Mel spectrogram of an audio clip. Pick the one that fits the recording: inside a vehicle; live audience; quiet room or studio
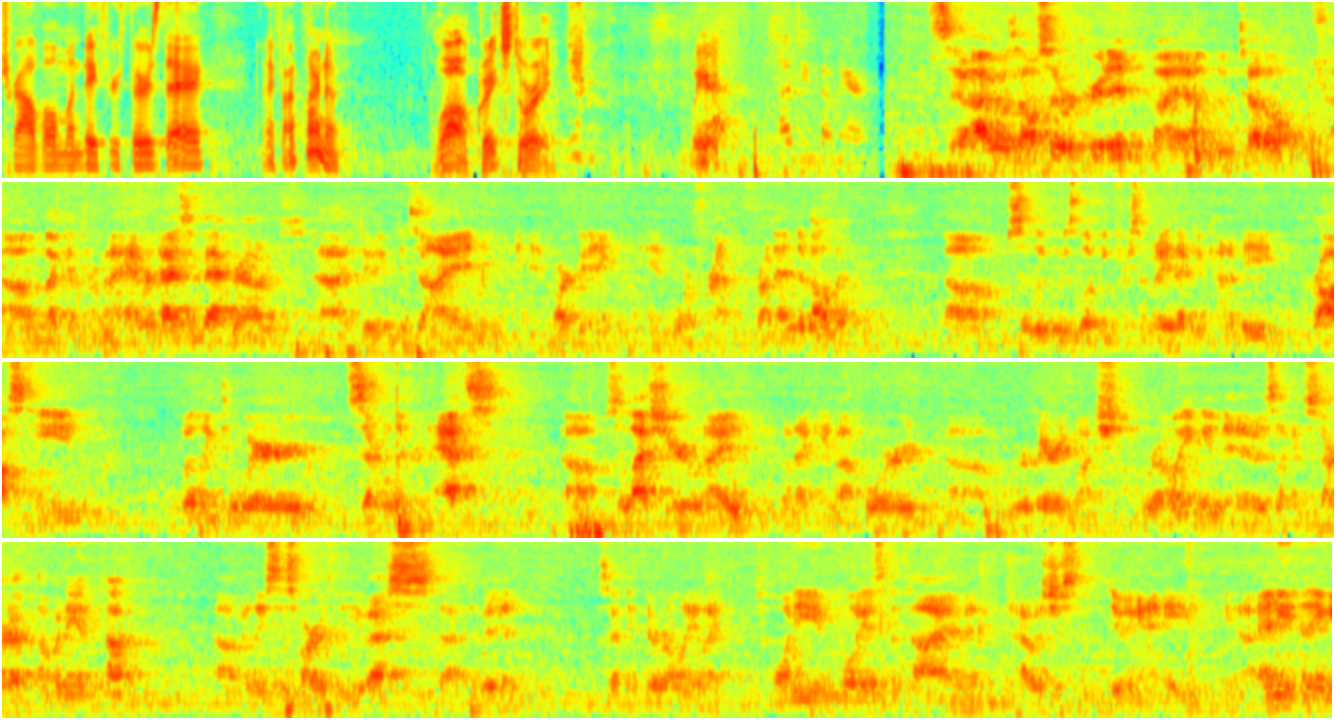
live audience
